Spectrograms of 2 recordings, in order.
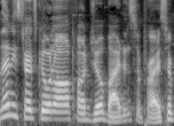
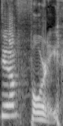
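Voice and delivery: usual speaking voice

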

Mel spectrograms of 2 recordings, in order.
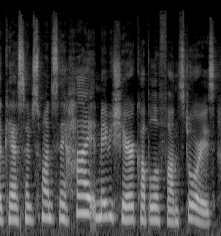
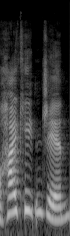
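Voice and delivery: real Wisconsin vowels slipping out, pitched up; 6 semitones higher than usual. Reading the greeting of a listener's letter aloud: Wisconsin accent slipping out. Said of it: "it was real Wisconsin there for a second".

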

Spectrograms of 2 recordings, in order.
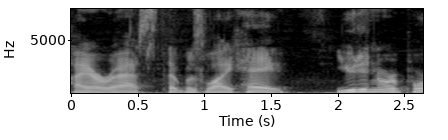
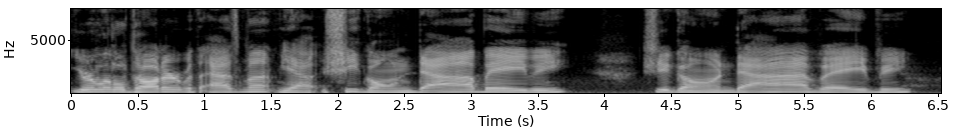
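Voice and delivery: put-on Southern accent. Retelling what the man in the office said about the NDA, Russell Crowe's Southern accent. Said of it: "With that good old Southern charm".

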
